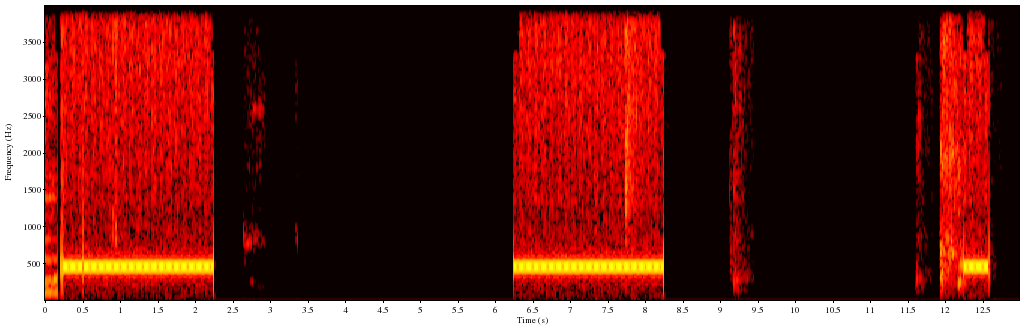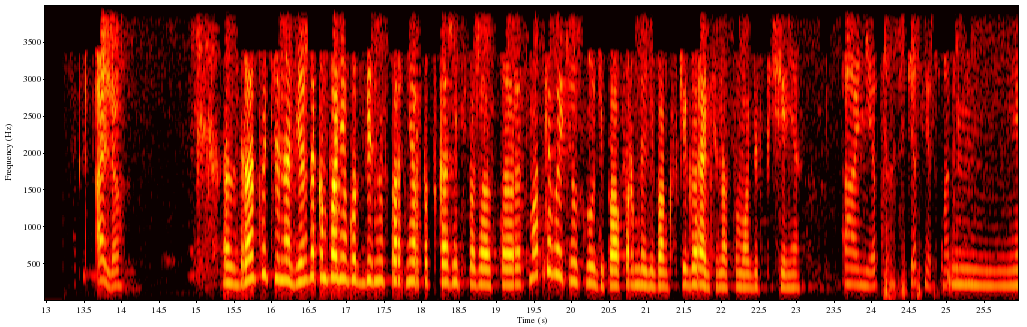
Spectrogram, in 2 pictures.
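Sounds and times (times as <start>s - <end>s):
telephone ringback tone while a call is transferred: 0.2s - 2.3s, 6.2s - 8.3s, 12.2s - 12.6s
speech: 13.8s - 14.1s, 15.4s - 25.9s.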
